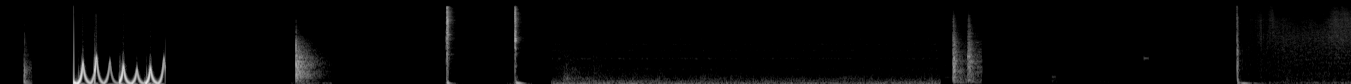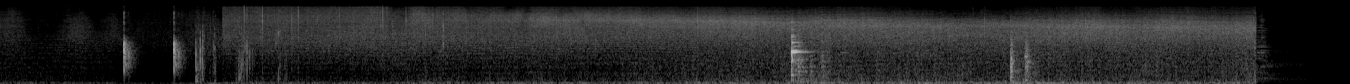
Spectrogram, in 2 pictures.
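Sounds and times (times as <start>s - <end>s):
food sizzling in a frying pan: 12.4s - 26.1s
oil popping: 14.7s - 16.9s.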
